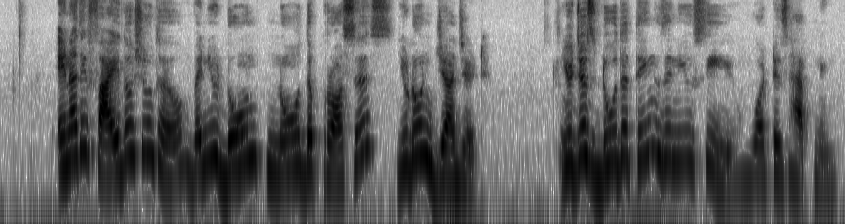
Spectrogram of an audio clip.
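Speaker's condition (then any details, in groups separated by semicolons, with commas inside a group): No condition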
